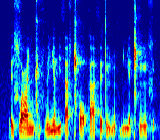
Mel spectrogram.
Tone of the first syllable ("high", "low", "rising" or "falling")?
low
